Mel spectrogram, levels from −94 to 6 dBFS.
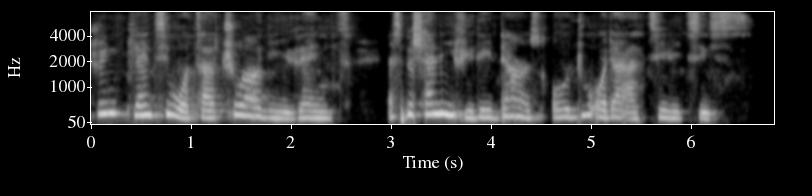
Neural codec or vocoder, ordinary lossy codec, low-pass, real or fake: codec, 16 kHz, 2 kbps, FreqCodec, larger model; none; none; fake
